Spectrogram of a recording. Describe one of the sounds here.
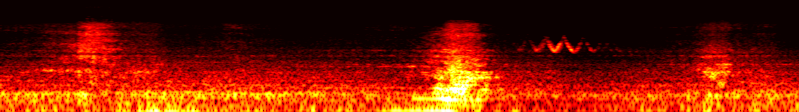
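Passing trucks rush by close alongside.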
